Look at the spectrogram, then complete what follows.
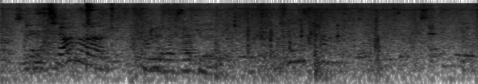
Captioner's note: chatter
